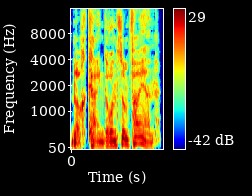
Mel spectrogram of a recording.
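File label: levelup, German; Cookie Run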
